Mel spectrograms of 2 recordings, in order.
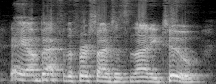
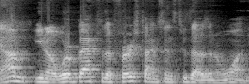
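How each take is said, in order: First: Mildly hyped, higher-pitched mock boast; a touch of imitated showy excitement; mock comeback announcement. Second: Said in the usual way. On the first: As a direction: act out a splashy personal comeback, lightly. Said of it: "he wasn't acting like". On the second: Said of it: "He was saying".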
